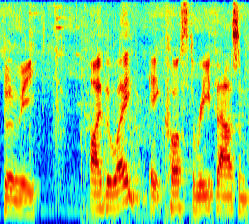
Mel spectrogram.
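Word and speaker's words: Bowie: the main Factory now I was calling this the Boe knife throughout playing but I've looked up online and I'm led to believe it's actually pronounced buoy either way it cost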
